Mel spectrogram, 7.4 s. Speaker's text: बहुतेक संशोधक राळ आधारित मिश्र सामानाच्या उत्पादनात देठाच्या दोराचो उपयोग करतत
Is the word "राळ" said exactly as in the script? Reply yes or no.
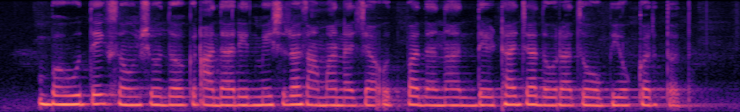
no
